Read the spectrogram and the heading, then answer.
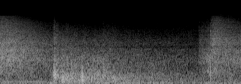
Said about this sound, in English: The fiesta's tomorrow. And everybody is chucking bangers around. Five-year-old kids, their parents were queuing up earlier today to buy them their bangers. There's a gang of buffoons here with the most ridiculous number of fireworks going off.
